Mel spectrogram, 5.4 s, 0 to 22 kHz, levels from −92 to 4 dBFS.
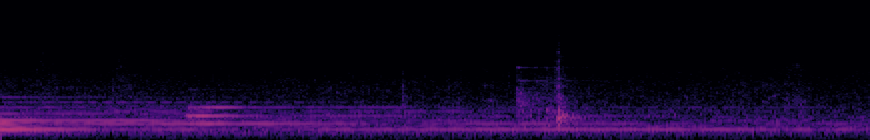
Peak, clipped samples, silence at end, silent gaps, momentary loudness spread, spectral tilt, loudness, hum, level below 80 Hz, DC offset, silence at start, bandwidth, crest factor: -36 dBFS; under 0.1%; 0 s; none; 10 LU; -7.5 dB/octave; -57 LUFS; none; -88 dBFS; under 0.1%; 0 s; 13.5 kHz; 20 dB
